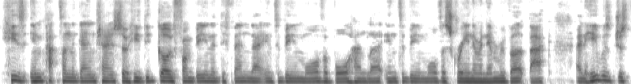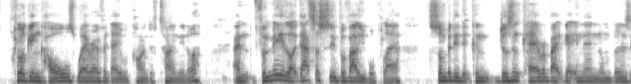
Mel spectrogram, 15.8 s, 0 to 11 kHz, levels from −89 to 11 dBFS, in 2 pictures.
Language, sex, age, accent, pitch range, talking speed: English, male, 20-39, British, 115-140 Hz, 235 wpm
